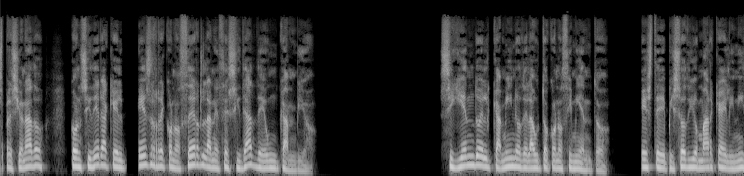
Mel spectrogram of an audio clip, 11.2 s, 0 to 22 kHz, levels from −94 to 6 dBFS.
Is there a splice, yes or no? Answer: yes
